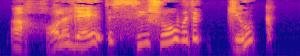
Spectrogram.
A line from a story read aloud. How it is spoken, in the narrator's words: her father exclaimed, looking befuddled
